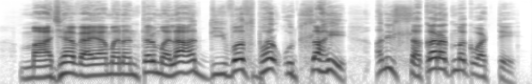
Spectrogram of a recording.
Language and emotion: Marathi, happy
